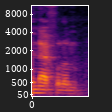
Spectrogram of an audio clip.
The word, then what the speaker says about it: Nephilim: And the Nephilim, uh, the Nephilim, I, I say the Nephilim. Nephilim's how you pronounce it.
